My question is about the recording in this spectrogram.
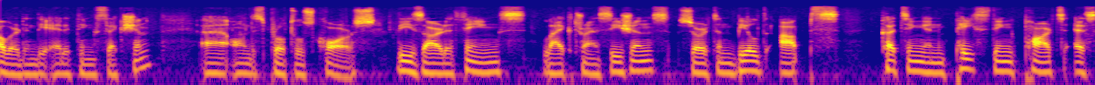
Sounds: speech

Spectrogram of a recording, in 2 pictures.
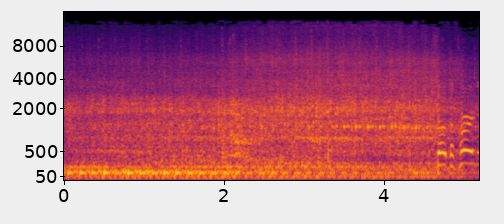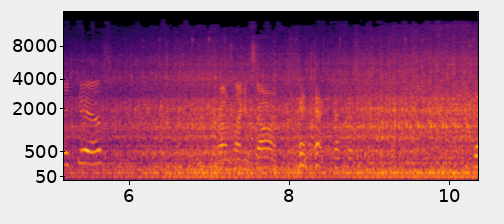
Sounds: vehicle, motor vehicle (road), engine, speech, truck

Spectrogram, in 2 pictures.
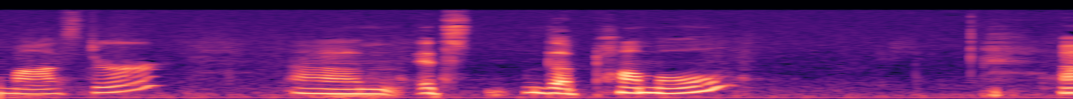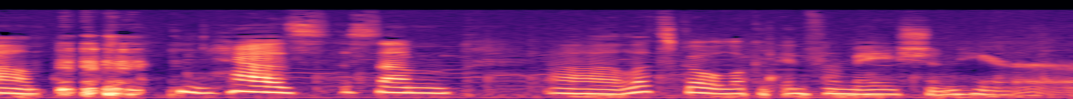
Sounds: speech

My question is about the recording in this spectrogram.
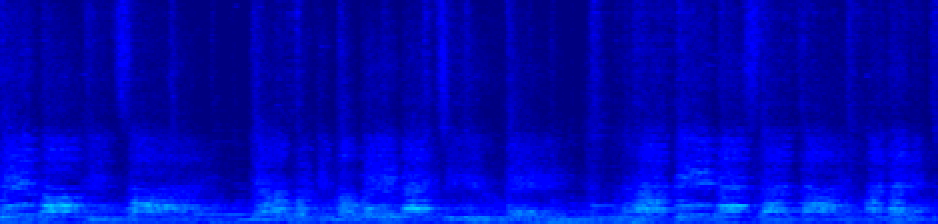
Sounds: male singing, female singing, music

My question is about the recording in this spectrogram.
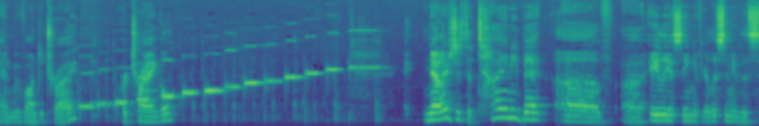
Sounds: speech, inside a small room, music

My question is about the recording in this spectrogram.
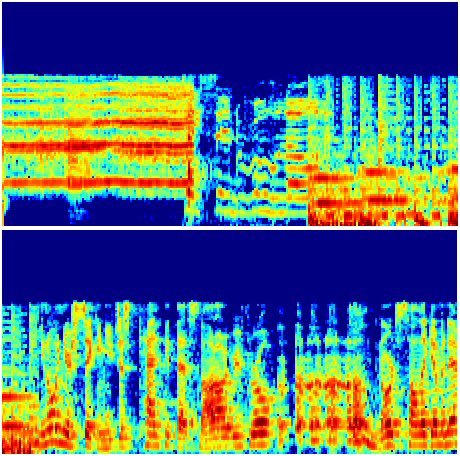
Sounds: speech, music, singing

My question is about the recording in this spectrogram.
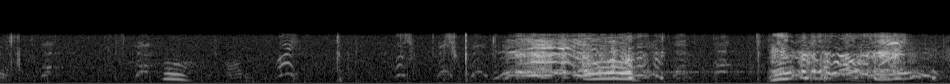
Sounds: bovinae, livestock

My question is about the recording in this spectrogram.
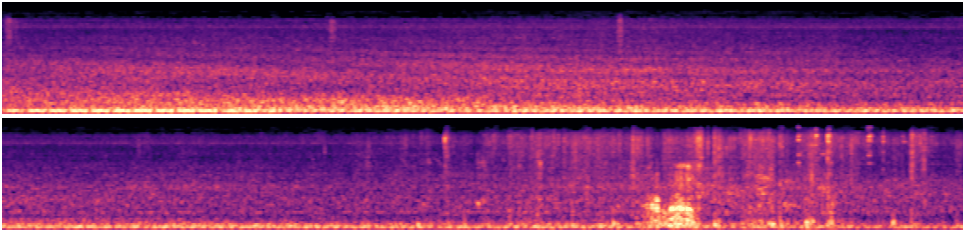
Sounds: dog, domestic animals, sheep, animal

